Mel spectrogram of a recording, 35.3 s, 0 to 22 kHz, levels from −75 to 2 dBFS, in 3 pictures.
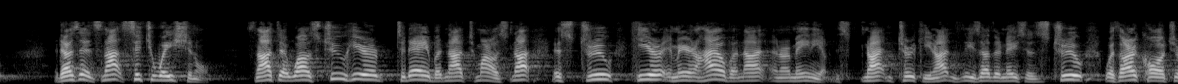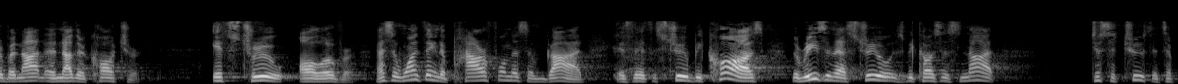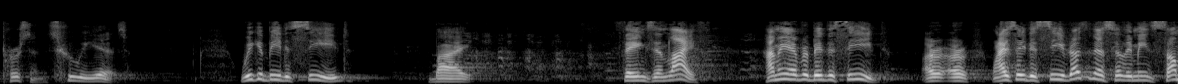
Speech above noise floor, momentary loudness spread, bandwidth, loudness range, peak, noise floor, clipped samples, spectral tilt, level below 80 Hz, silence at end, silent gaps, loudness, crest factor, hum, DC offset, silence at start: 51 dB; 13 LU; 8 kHz; 8 LU; 0 dBFS; -73 dBFS; under 0.1%; -3.5 dB/octave; -80 dBFS; 0 s; none; -22 LUFS; 22 dB; none; under 0.1%; 0 s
